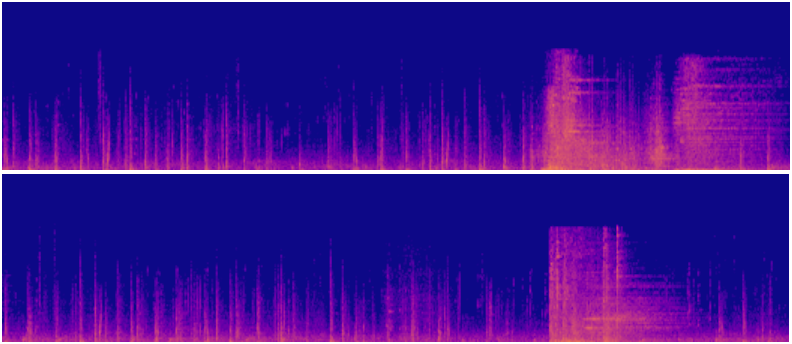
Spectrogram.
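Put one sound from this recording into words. Footsteps crunch steadily on gritty ground.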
